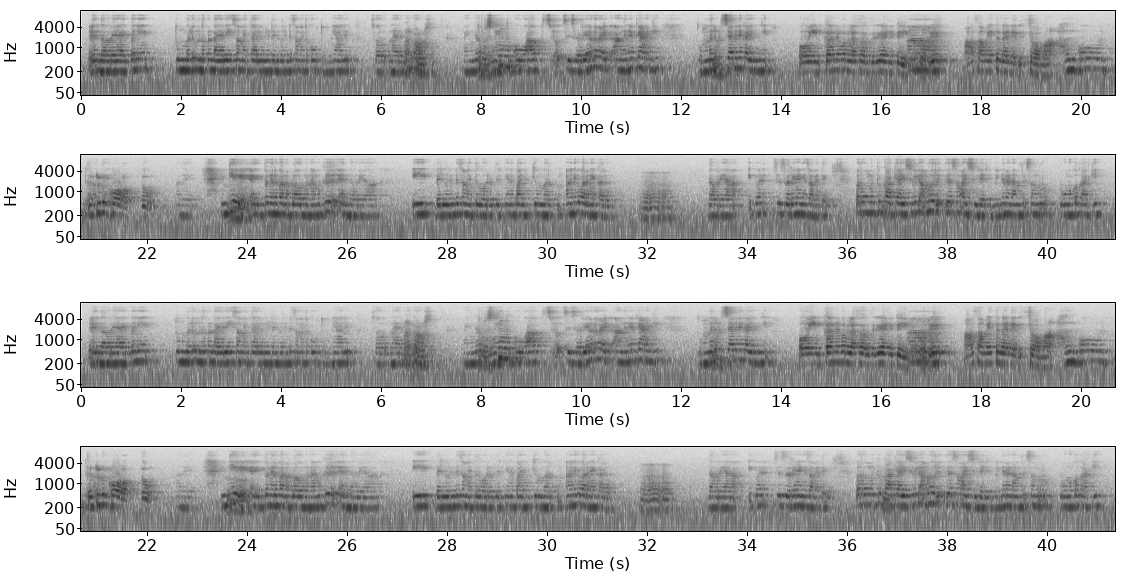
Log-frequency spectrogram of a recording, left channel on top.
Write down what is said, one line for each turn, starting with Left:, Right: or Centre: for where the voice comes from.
Left: എന്താ പറയാ ഇപ്പ ഇനി തുമ്മലും ഇതൊക്കെ ഇണ്ടായാല് ഈ സമയ താലുവിന് ഡെലിവറിന്റെ സമയത്തൊക്കെ തുമ്മിയാല് സ്വർ നരകം
Right: ഭയങ്കര
Left: കാണും
Right: പ്രശ്നം
Left: ഭയങ്കര
Right: ഉം
Left: പ്രശ്നമായിരിക്കും ഓ ആ <unintelligible> സിസേറിയാനൊക്ക <unintelligible> അങ്ങനെയൊക്കെ ആണെങ്കി തുമ്മല്
Right: ഉം
Left: പിടിച്ചാ പിന്നെ കഴിഞ്ഞ്
Right: ഓ എനിക്കാ ഞാൻ പറഞ്ഞില്ലേ സർ <unintelligible> കഴിഞ്ഞിട്ടേ
Left: ആഹ്
Right: ഒരു ആ സ സമയത്ത് <unintelligible> ചൊമ <unintelligible>
Left: ഓ ന്റെ
Right: ഇത് ഇട്ടിട്ട്
Left: റബ്ബേ
Right: കൊളത്തും
Left: അതെ ഇനിക്കേ
Right: ആഹ്
Left: ഇപ്പ ഇങ്ങനെ പറഞ്ഞപ്പോ ഓർമ്മ വന്നേ നമുക്ക് എന്താ പറയാ ഈ ഡെലിവറിന്റെ സമയത്ത് ഓരോരുത്തർക്ക് ഇങ്ങനെ പനിക്കും വറക്കും അങ്ങനെയൊക്കെ പറയണെക്കാലോ
Right: അ അ അ
Left: പറയാ ഇപ്പൊ സിസറിയൻ കഴിഞ്ഞ സമയത്തെ റൂമക്ക
Right: ഉം
Left: നമ്മള് ഒരു ദിവസം ഐസിയുലായിരിക്കും പിന്നെ രണ്ടാമത്തെ ഒരൂസം നമ്മൾ
Right: ഉം
Left: റൂമൊക്കൊക്കെ ആക്കി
